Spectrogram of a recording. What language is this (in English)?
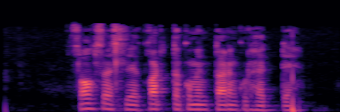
Bashkir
